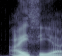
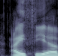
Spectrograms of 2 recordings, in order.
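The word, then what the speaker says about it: Aythya: name is uh how do you pronounce this is spelled a-y-t-h-y-a i-thea it's almost a palindrome ithia veliceneria so those were all the words we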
